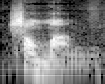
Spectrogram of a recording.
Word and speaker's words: সম্মান: তো তালব্যস ম হসন্ত ম আকার ন হসন্ত সম্মান ঠিক না এবার এটার উচ্চারণ করেন তো দেখি আপনারা লেখেন সজীব সজীব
